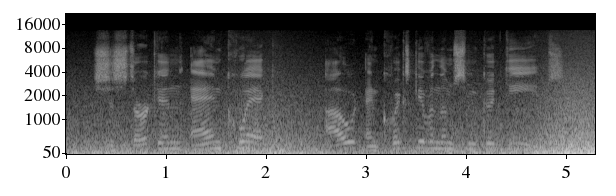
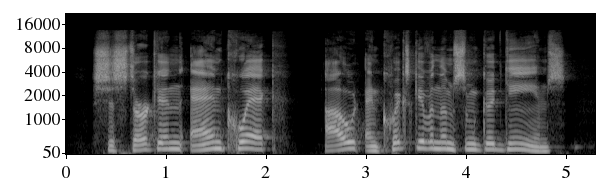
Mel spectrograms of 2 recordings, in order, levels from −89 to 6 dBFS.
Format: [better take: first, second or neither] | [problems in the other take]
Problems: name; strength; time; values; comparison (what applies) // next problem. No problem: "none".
second | wind noise on the microphone; heavy; 3 dB below the speech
